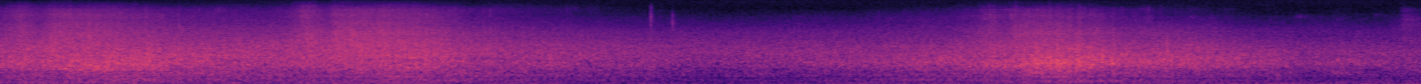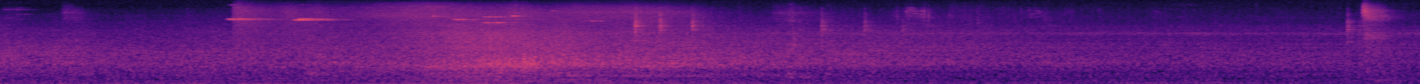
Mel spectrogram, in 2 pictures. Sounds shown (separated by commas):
bus brakes, bus, bus engine idling, bus engine accelerating, bus compressor, car, car wheels rolling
